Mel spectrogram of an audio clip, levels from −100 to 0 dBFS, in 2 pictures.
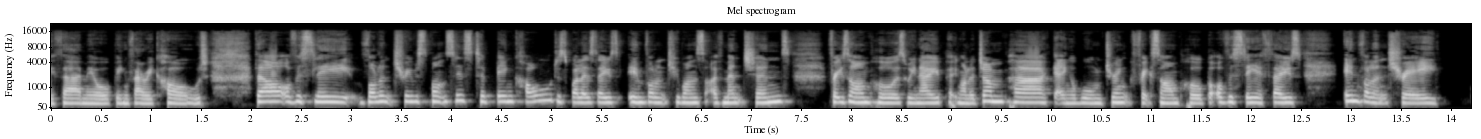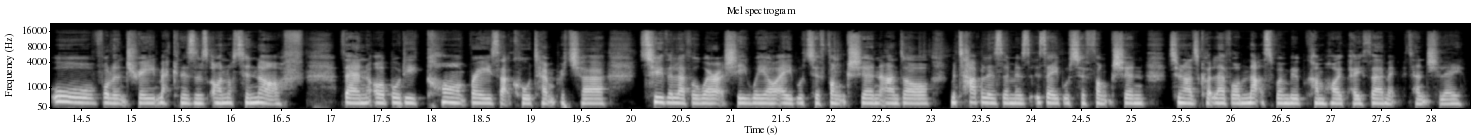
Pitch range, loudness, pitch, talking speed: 185-220 Hz, -19 LUFS, 195 Hz, 180 wpm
